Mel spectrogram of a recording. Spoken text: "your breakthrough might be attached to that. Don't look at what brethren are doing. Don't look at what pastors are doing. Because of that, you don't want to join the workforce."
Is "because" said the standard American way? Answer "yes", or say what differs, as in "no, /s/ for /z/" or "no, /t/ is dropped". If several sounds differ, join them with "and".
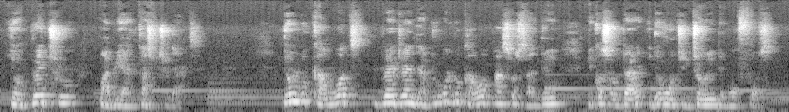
no, /s/ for /z/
